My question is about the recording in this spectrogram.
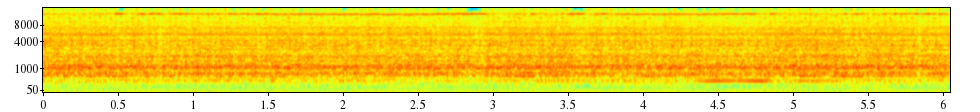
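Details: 2001 Toyota Corolla at idle with a thin high whistle over the idle cutting in and out; belt not the cause; dirty throttle body and IAC valve, fixed by cleaning both and fitting new OEM gaskets.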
